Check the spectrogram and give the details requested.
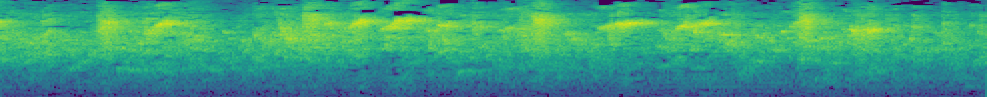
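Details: Pet budgerigars in home care chattering steadily: a dense, bright twittering with sharp whistled chirps and clicks, swelling into louder bursts roughly every second.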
